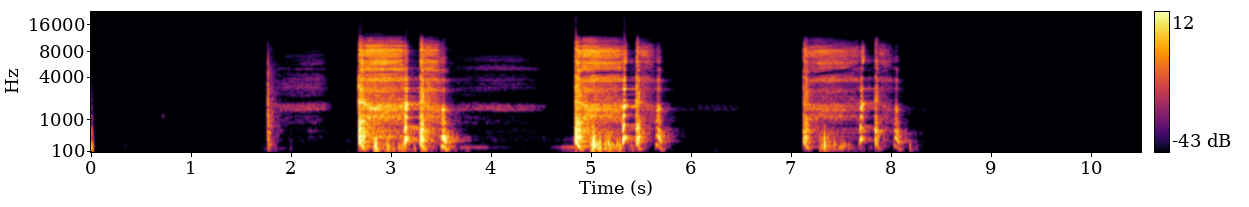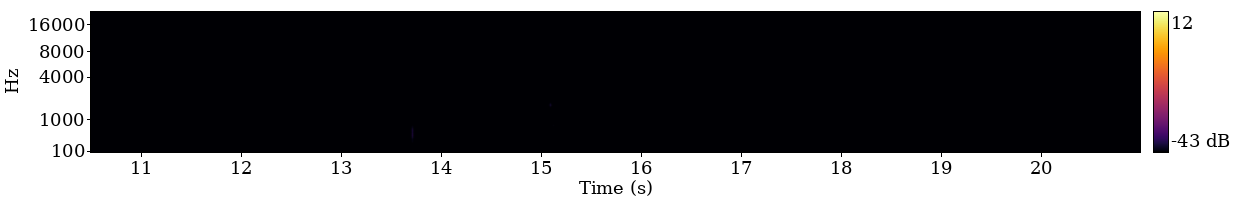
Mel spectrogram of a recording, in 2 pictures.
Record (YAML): three_cough_length: 21.0 s
three_cough_amplitude: 32767
three_cough_signal_mean_std_ratio: 0.21
survey_phase: beta (2021-08-13 to 2022-03-07)
age: 45-64
gender: Female
wearing_mask: 'No'
symptom_cough_any: true
symptom_runny_or_blocked_nose: true
symptom_sore_throat: true
symptom_fatigue: true
symptom_onset: 6 days
smoker_status: Never smoked
respiratory_condition_asthma: false
respiratory_condition_other: false
recruitment_source: Test and Trace
submission_delay: 2 days
covid_test_result: Positive
covid_test_method: RT-qPCR
covid_ct_value: 15.9
covid_ct_gene: ORF1ab gene
covid_ct_mean: 16.2
covid_viral_load: 4800000 copies/ml
covid_viral_load_category: High viral load (>1M copies/ml)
